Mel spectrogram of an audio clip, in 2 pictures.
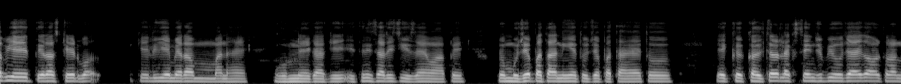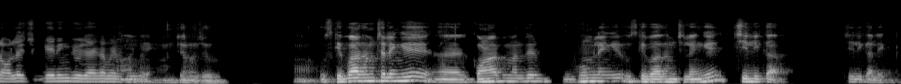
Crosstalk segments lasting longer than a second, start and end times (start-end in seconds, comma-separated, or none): none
